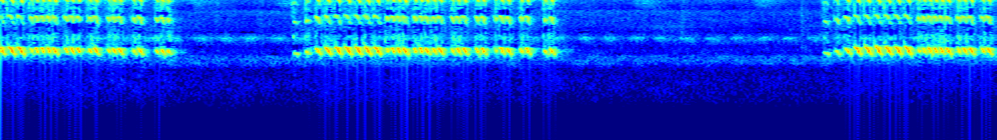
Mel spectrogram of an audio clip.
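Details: Cricket at night, repeating shrill bursts of quick, regular pulses: three trains of about one to two seconds each, separated by quiet pauses of around one to two seconds.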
